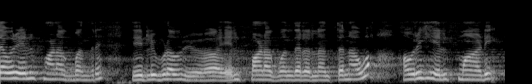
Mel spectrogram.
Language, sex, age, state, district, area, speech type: Kannada, female, 18-30, Karnataka, Bellary, rural, spontaneous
